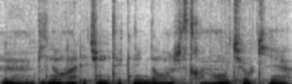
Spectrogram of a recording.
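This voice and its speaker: A man hosting ASMR in a gentle, hesitant whisper, very close in the ear on binaural microphones. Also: mid-range voice, level tone, fast, creaky, slight background noise. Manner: gentle, soft-spoken. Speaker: ASMR video host. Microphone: close binaural stereo microphones.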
